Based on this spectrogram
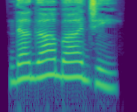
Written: ದಗಾಬಾಜಿ

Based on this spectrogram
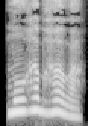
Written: ಮಹಾಬೇವು

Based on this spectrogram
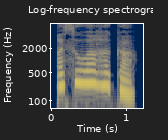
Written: ಅಸುವಾಹಕ

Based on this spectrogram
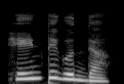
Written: ಹೆಂಟೆಗೊದ್ದ

